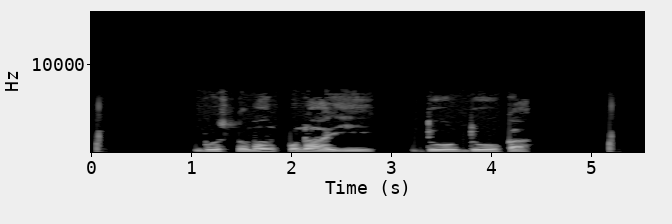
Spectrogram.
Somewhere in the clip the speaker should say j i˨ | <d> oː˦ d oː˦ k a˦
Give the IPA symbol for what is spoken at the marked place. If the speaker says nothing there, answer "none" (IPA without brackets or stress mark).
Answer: d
